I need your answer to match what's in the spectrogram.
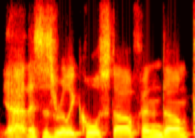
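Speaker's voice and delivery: put-on a light, slow English accent for the big reveal; weird English accent. Telling his friends how Clive Barker said his name, in a slow English accent. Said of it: "He says in a really weird English accent".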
